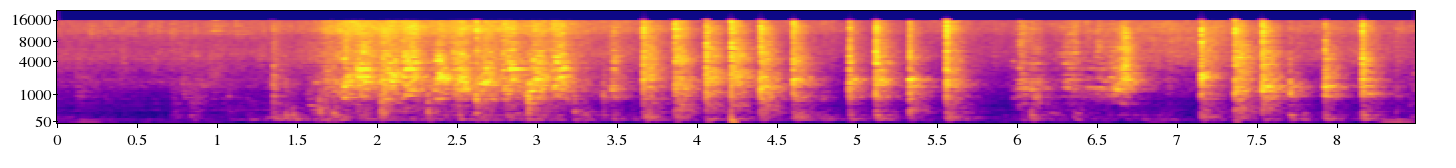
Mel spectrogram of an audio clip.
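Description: Spatula stirring and scraping an onion, spice and tomato-sauce mixture frying in a pan. A loud sizzle rises about a second and a half in as the food is turned over the heat. After that come repeated sharp scrapes of the spatula against the pan, about two a second.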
